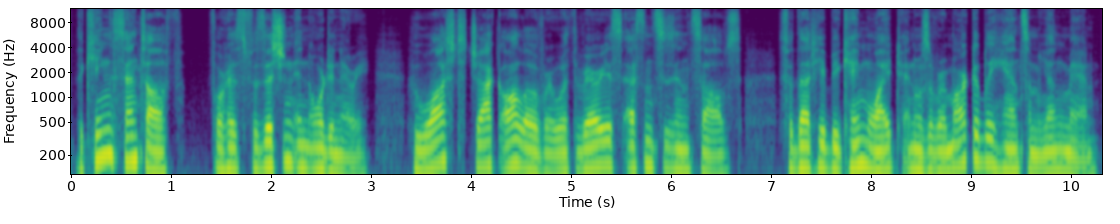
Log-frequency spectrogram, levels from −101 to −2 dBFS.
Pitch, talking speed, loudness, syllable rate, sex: 125 Hz, 180 wpm, -18 LUFS, 5.4 syllables/s, male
